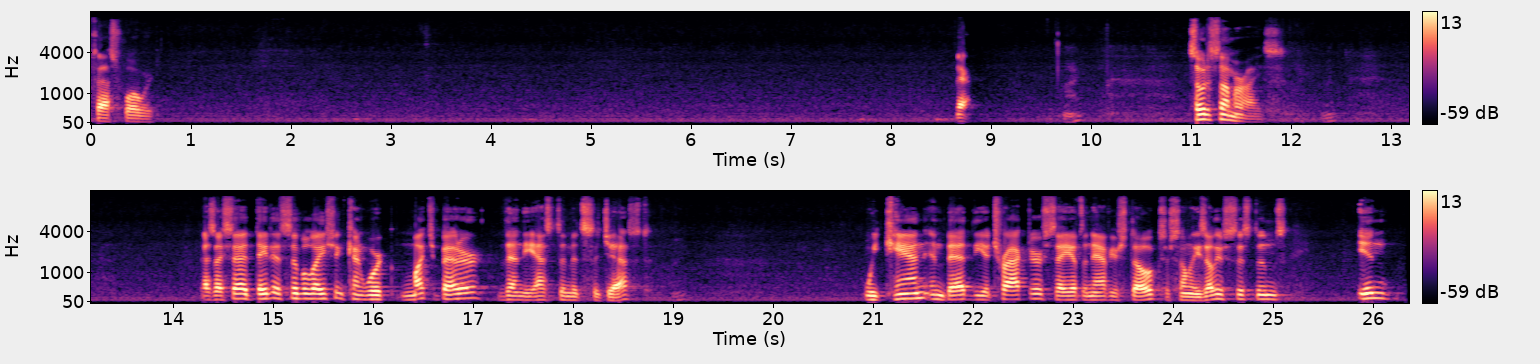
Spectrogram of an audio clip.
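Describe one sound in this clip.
A man speaks into a microphone over loudspeakers in a large hall, with pauses.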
